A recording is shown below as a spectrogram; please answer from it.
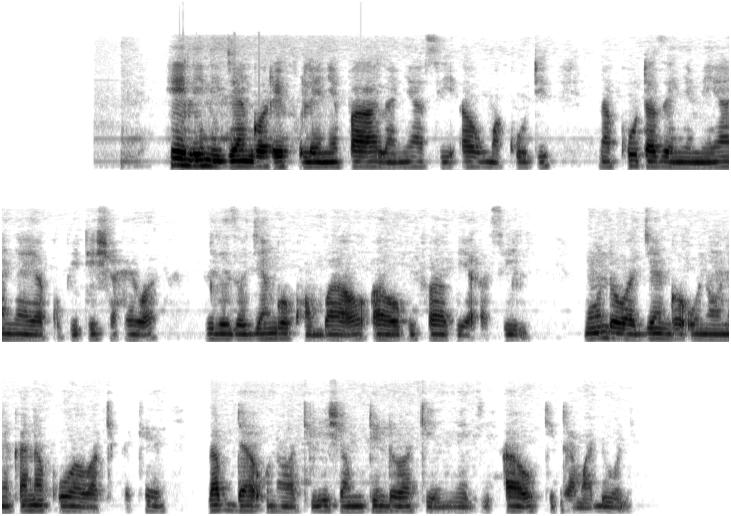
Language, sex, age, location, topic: Swahili, male, 18-24, Nairobi, finance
